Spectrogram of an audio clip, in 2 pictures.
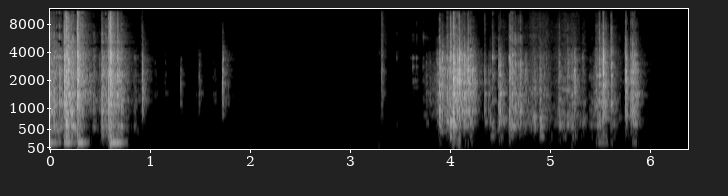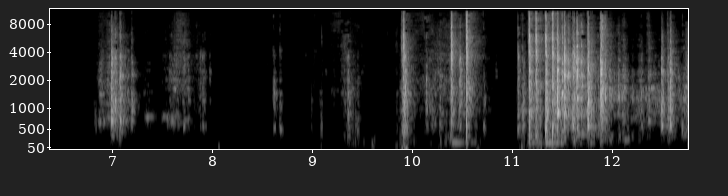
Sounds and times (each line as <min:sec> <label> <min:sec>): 0:07.2 Using a bubblegum machine in various ways 0:12.7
